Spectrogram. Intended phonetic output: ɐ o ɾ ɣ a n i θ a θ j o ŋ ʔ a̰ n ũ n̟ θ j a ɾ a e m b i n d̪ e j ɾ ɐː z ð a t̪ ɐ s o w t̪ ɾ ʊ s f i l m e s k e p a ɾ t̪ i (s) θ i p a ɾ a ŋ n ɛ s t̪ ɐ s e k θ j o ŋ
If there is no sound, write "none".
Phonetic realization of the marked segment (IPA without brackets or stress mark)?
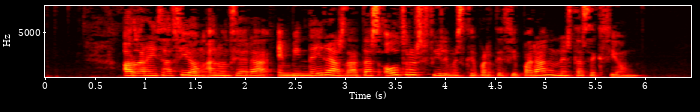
none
